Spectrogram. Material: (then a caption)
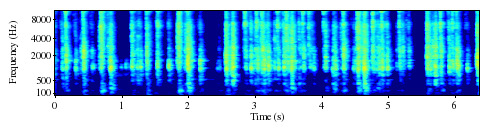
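Plastic. A full-size pink typewriter-style mechanical keyboard with an aluminum body and round plastic keycaps is typed on with the fingertips of both hands. Quick, bright, clacky keystrokes follow in rapid bursts with short pauses between them, each click sharp and dying away almost instantly.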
